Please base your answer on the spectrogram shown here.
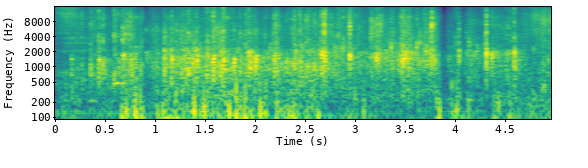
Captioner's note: audience clapping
